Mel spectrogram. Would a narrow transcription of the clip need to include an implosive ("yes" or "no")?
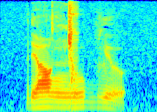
no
